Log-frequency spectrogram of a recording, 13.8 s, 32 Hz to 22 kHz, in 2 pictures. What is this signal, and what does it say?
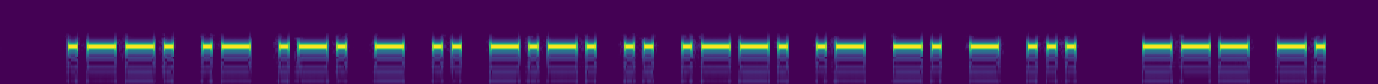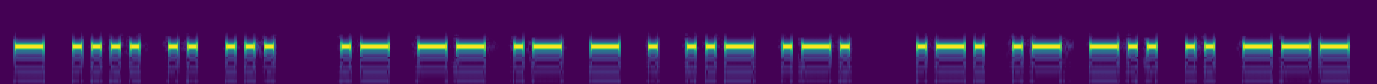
Morse code, heard as a keyed tone, about 25 wpm, 600 Hz. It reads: PARTICIPANTS ON THIS AMATEUR RADIO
